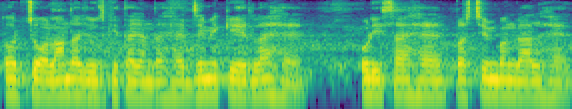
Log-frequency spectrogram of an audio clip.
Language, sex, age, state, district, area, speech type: Punjabi, male, 18-30, Punjab, Bathinda, rural, spontaneous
